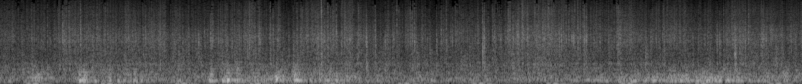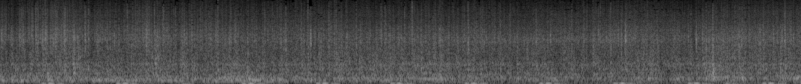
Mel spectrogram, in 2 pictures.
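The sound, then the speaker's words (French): Steady heavy rain pours down for the whole stretch, with low rumbles of thunder rolling underneath, loudest early on. No voices, just the continuous hiss and patter of a storm. “Votre attention, concentrée sur le bruit de l'orage, vous a fait oublier le stress et les tensions accumulées.”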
